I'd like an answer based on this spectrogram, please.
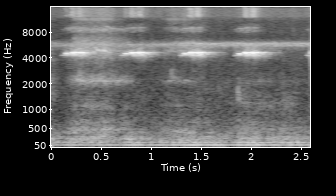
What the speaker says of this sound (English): For a moment, you didn't hear the cricket.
